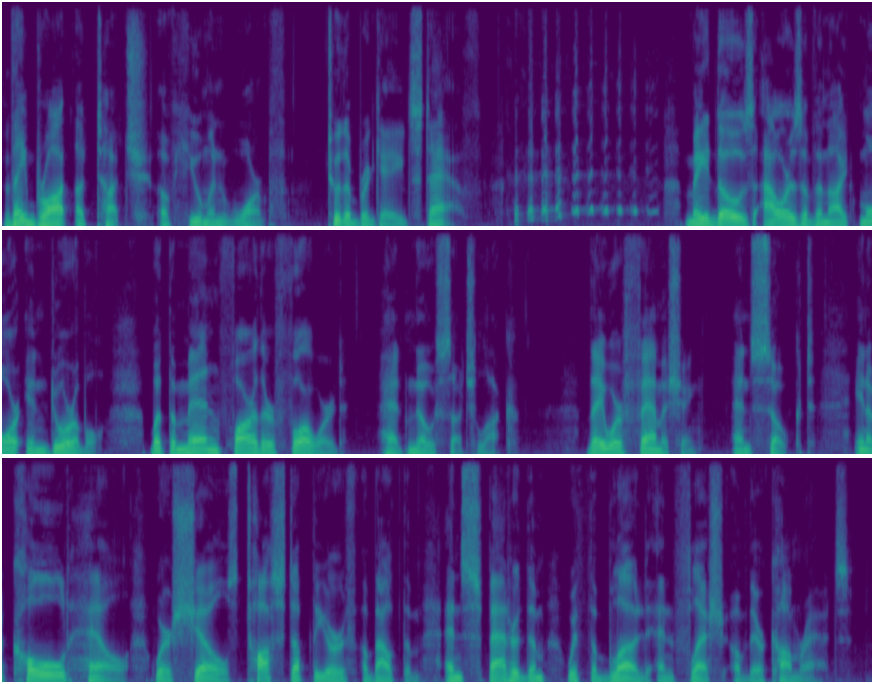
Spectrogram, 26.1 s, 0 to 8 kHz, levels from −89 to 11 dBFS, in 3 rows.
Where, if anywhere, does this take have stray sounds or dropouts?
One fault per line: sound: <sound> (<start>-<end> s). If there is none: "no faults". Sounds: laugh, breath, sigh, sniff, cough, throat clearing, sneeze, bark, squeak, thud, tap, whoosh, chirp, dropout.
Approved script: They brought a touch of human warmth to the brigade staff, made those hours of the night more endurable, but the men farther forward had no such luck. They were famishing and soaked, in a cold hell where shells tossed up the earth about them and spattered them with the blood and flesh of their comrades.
sound: laugh (5.0-6.6 s)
